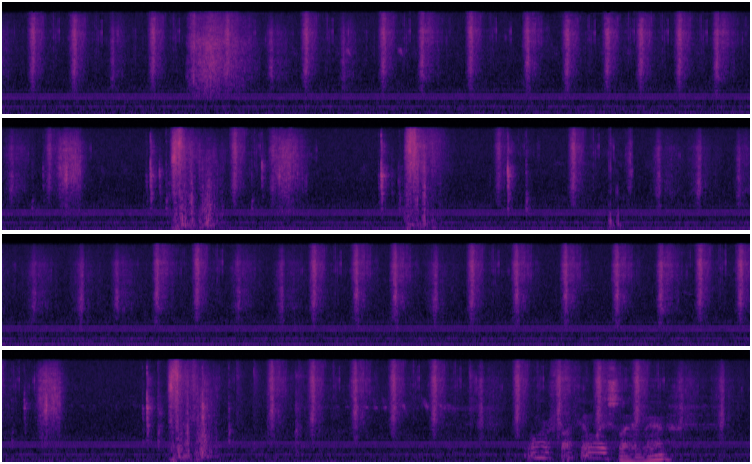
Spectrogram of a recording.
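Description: Footsteps crunch steadily through grass.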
